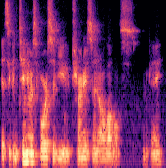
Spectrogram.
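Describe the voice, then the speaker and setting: A man with a fairly deep voice teaches informally to a live online audience. He circles back over his phrases and punctuates them with little check-ins like "okay" and "right." The sound is noticeably roomy and echoing. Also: animated, brisk, creaky. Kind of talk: informal live lesson to viewers.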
